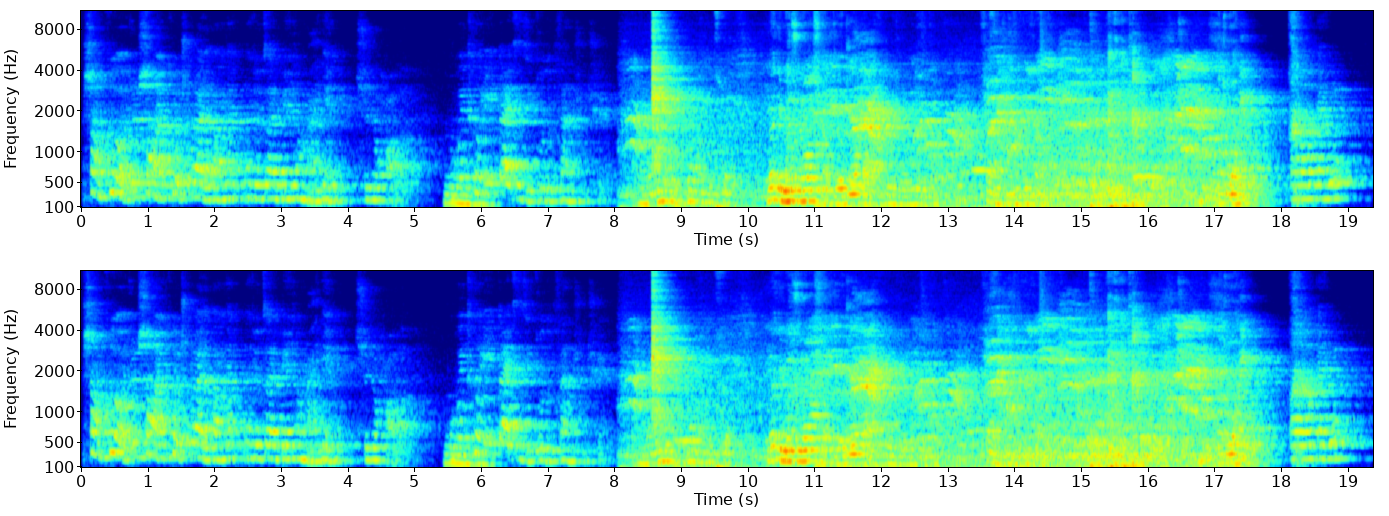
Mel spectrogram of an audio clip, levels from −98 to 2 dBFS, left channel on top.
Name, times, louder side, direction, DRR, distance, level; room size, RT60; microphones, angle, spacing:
voice 1, 0.0-4.9 5.5-7.9 15.8-17.6 18.1-18.8, right 1 dB, 45° right, -8 dB, 1.1 m, -40 dB
voice 2, 5.4-6.0 8.3-9.8 10.3-13.3 13.5-14.8 17.0-17.4 18.1-18.3, left 2 dB, 45° left, -2 dB, 0.6 m, -32 dB
sound 1, 8.0-17.4, equal, 20° right, 1.2 m, -32 dB
sound 2, 8.7-9.3 10.2-10.8 11.7-12.1 13.1-13.6 14.5-15.0 15.8-16.1, left 2 dB, 90° left, 1.0 m, -43 dB
3.8 x 2.8 x 3.0 m, 1.5 s
head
